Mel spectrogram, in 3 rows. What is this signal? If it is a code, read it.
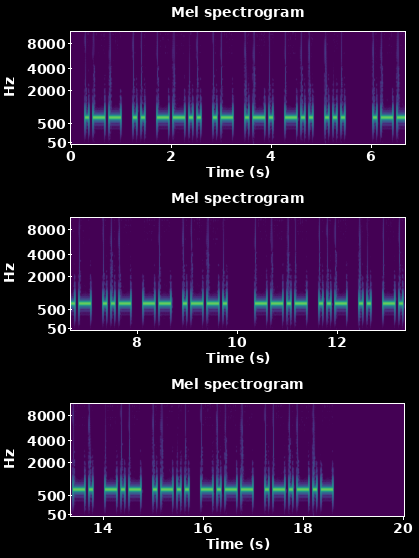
Morse code, heard as a keyed tone, about 15 wpm, 700 Hz. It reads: WIZARDS JUMP QUICKLY.
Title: Pangram Challenge v2 - 15wpm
